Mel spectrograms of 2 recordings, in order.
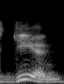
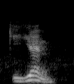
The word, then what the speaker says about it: Guillén: So, the interviews that I've seen with you, people pronounce your last name as Guillen, but there's an accent mark on the last syllable, so it's not Guillen. It's Guillen.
